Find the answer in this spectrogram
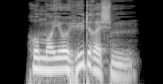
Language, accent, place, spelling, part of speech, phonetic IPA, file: German, Germany, Berlin, homoiohydrischem, adjective, [homɔɪ̯oˈhyːdʁɪʃm̩], De-homoiohydrischem.ogg
- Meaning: strong dative masculine/neuter singular of homoiohydrisch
